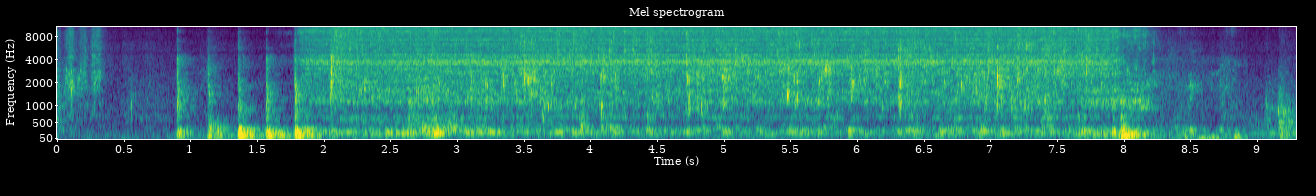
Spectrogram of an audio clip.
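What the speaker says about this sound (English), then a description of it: "quickly put them on, and then go wash your hands very thoroughly" A tap runs steadily into a sink as hands are washed thoroughly in a classroom kitchen, with rubbing and splashing under the flow, preceded by a few knocks and clatters before the water starts and stopping near the end.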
